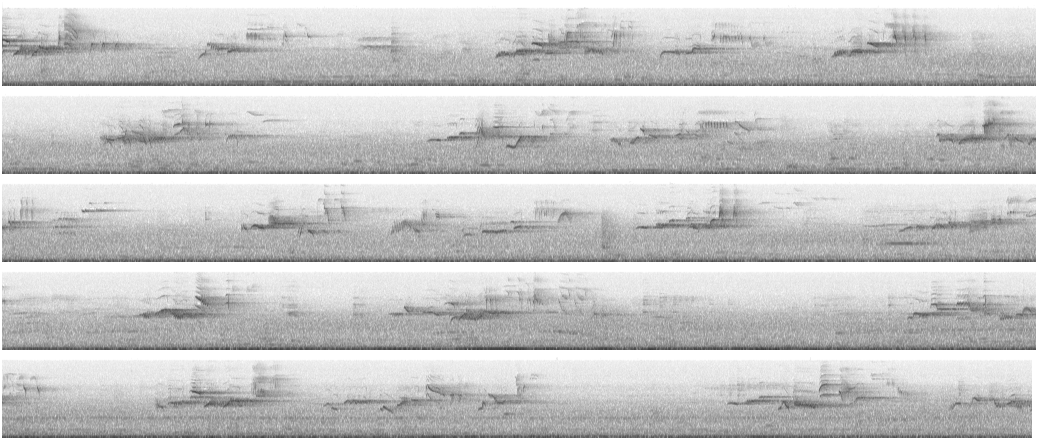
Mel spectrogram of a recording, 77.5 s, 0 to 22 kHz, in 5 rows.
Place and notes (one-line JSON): {"title": "Wik, Kiel, Deutschland - Evening in the courtyard", "date": "2017-05-18 19:48:00", "description": "Evening atmosphere in a courtyard of an urban residential district. Many blackbirds, some people talking and having their evening meal on their balcony. In a distance some children at play. Omnipresent traffic hum.\nBinaural recording, Soundman OKM II Klassik microphone with A3-XLR adapter and windshield, Zoom F4 recorder.", "latitude": "54.35", "longitude": "10.10", "altitude": "24", "timezone": "Europe/Berlin"}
